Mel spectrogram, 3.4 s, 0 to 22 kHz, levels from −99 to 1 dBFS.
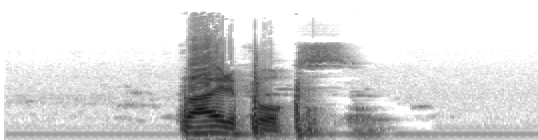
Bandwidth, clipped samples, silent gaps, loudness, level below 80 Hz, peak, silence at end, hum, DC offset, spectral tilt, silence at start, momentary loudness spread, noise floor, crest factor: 15.5 kHz; under 0.1%; none; -13 LUFS; -54 dBFS; 0 dBFS; 1.3 s; 60 Hz at -40 dBFS; under 0.1%; -5 dB/octave; 1.1 s; 19 LU; -63 dBFS; 18 dB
